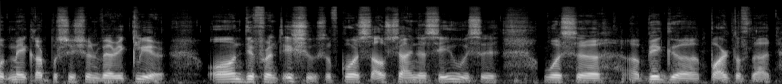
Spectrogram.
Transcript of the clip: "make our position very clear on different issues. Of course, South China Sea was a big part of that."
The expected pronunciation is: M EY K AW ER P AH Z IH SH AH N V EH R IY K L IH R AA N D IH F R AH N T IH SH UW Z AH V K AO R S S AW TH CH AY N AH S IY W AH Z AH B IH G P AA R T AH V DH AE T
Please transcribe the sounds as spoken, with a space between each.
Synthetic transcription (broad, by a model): M EY K AW ER P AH S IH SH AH N V EH R IY K L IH R AA N D IH F R AH N T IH SH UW S AH V K AO R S S AW TH CH AY N AH S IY W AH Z AH B IH G P AA R T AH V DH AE T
